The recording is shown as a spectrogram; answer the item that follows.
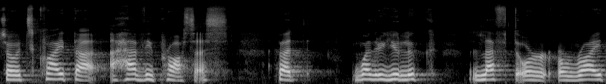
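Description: A woman's fairly high, dark and mellow voice in an Icelandic accent, flat and monotone at a fairly slow pace. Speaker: energy agency head. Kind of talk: interview. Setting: office.

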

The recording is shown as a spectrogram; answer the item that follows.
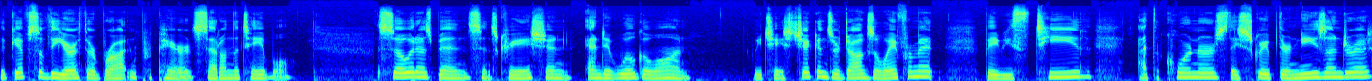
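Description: In a very clean recording with a silent background and a dry, close sound with no echo, a woman uses a plain, everyday voice at medium pitch with fairly even intonation. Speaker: podcast host. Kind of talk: reading a poem aloud, then reflecting. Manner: slow, measured, reverent; warm, contemplative.

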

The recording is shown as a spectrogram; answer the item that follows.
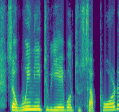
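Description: The recording captures a woman's voice. The sound is dry and close with no echo, over a quiet background. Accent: Spanish. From Uruguay. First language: Spanish. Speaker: venture capital investor. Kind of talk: interview.

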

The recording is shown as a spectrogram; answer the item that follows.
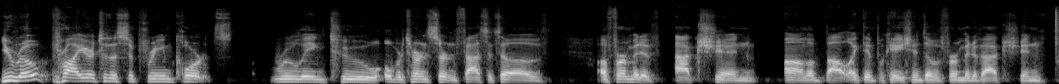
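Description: With lively intonation and very even loudness, a man talks at a moderate pace in an ordinary speaking voice of medium pitch. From Venezuela, raised in Texas. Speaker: podcast host. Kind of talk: interview.

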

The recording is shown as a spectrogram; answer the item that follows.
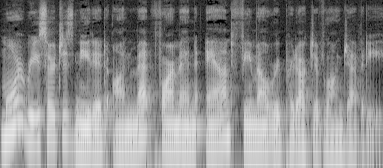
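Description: A woman's very deep, low voice at a fairly quick pace, with very wide pitch swings, on a very clean recording with a silent background. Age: 30s. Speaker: science newsletter podcaster, former biotech founder. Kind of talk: scripted narration.

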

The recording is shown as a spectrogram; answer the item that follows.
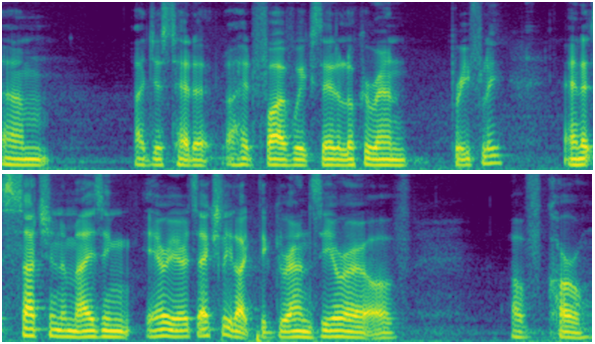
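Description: A man with a New Zealand accent speaks at a fairly low pitch in a monotone, flat way. He leaves long, frequent pauses. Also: moderate pace. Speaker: snowboarding photographer. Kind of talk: casual interview chat. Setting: in person at a Swiss ski resort. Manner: halting, with frequent repetitions.

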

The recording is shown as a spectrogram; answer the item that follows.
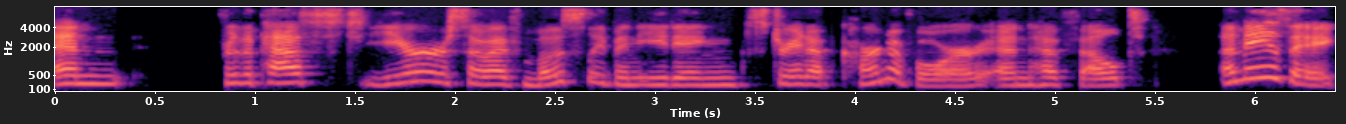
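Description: Speaking at a fairly slow pace, a woman uses a normal speaking voice, fairly high in pitch with ordinary pitch variation. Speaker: podcast host. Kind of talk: interview conversation.

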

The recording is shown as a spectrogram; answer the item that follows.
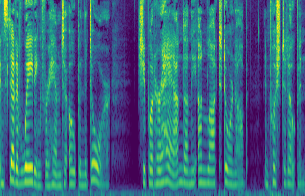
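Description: Simple, plain reading aloud

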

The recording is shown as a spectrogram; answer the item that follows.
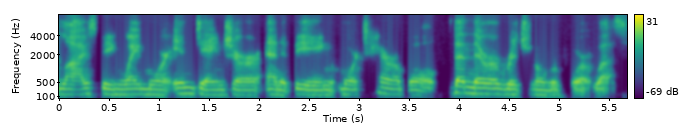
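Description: With an American accent, a woman speaks at a moderate pace in a very deep, low pitch, the sound dry and close with no echo. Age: 60s. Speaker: writer and advice columnist. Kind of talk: casual interview conversation.

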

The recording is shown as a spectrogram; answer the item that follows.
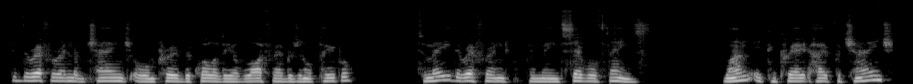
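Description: With an Australian accent, a man speaks fairly quickly at a fairly high pitch and with fairly even intonation. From Brisbane, Australia. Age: 60s. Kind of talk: personal testimony.

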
